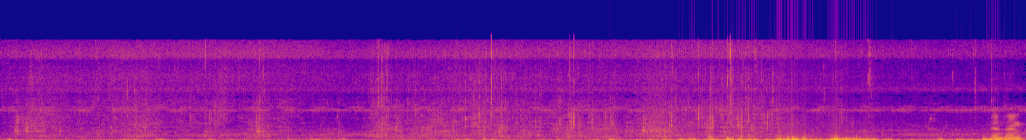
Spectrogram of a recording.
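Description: A wooden stick stirring rabbit and chicken manure in a bucket of water, with scattered scrapes and sloshes. Heavier low rumbling comes about seven to nine seconds in.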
